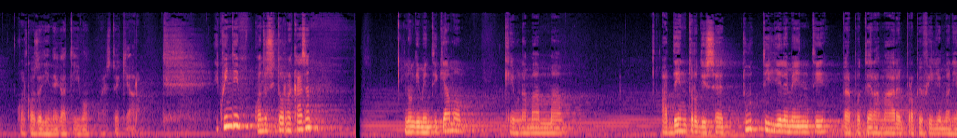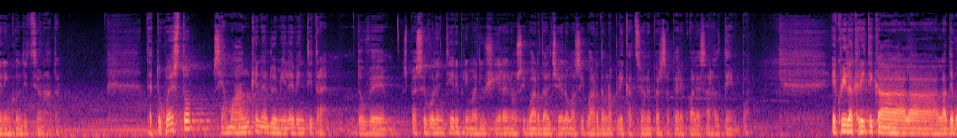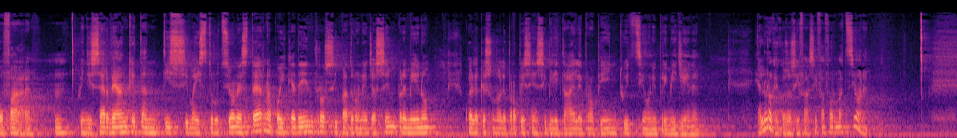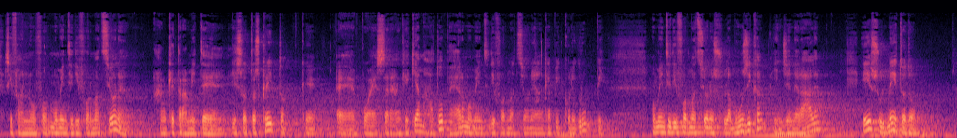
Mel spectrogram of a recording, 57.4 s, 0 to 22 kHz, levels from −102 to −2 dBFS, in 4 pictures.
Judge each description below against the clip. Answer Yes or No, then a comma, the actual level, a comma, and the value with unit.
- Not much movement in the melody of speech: No, average, 3.8 semitones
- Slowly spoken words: No, average, 140 wpm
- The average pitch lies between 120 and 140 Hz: No, low, 100 Hz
